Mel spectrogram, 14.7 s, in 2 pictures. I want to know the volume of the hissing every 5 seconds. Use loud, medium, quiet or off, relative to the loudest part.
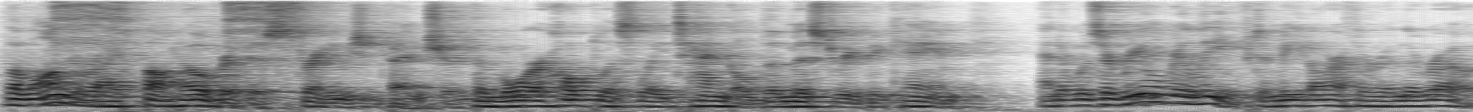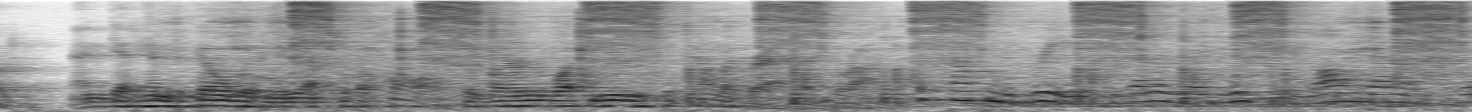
medium, loud, loud.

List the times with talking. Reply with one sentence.
You can hear the talking from 0.0 to 14.6 s.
